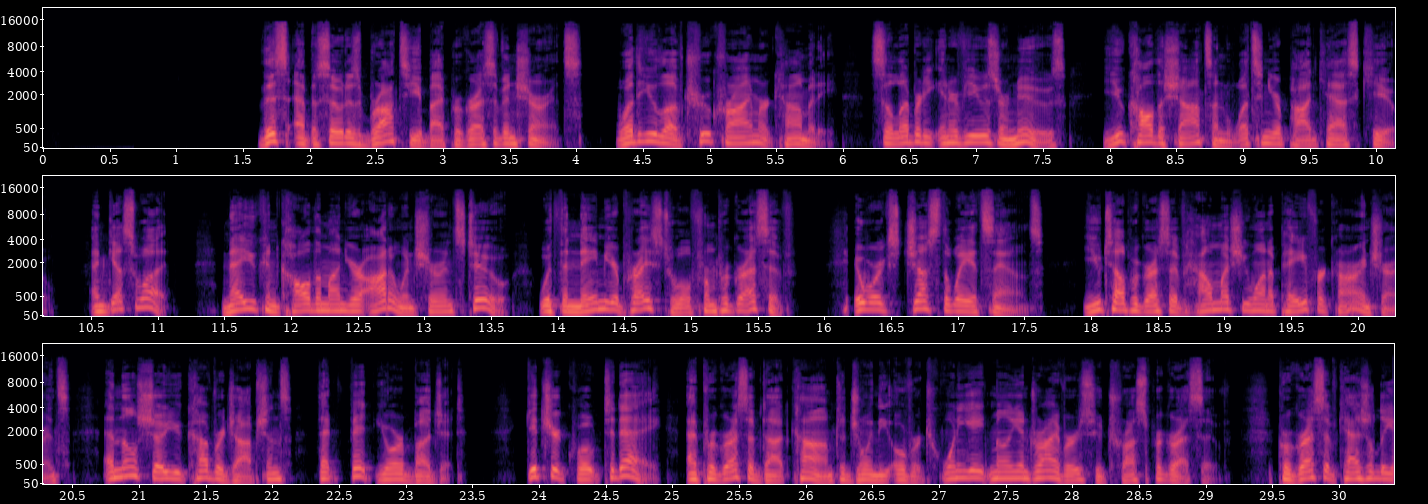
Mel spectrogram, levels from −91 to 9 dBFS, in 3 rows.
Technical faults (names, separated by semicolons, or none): none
